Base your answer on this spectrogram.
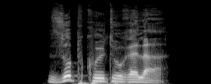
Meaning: inflection of subkulturell: 1. strong/mixed nominative masculine singular 2. strong genitive/dative feminine singular 3. strong genitive plural
- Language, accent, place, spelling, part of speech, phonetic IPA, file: German, Germany, Berlin, subkultureller, adjective, [ˈzʊpkʊltuˌʁɛlɐ], De-subkultureller.ogg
